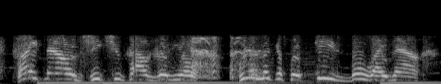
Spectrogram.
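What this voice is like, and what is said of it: Radio DJ voice. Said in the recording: “I'm about to do my radio voice because this is how you wake everybody up.”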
